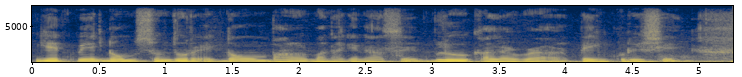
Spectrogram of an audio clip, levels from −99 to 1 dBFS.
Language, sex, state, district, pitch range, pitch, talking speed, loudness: Nagamese, male, Nagaland, Kohima, 115-135 Hz, 120 Hz, 160 wpm, -14 LUFS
